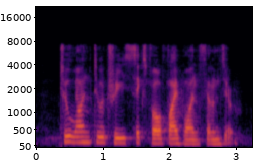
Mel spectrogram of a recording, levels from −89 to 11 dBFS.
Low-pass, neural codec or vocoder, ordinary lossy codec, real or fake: 7.2 kHz; codec, 24 kHz, 3 kbps, HILCodec; AAC, 48 kbps; fake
